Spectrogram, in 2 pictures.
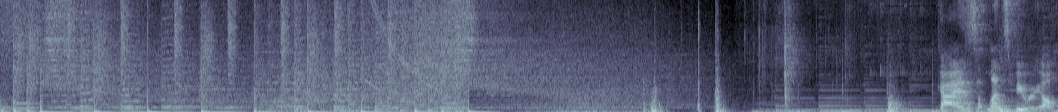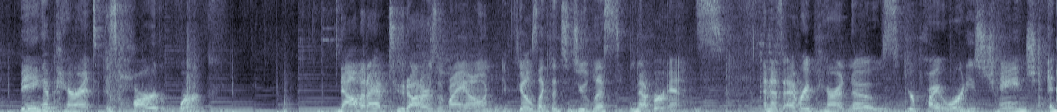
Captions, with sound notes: (upbeat music) (door slams) Guys, let's be real. Being a parent is hard work. Now that I have two daughters of my own, it feels like the to-do list never ends. And as every parent knows, your priorities change,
